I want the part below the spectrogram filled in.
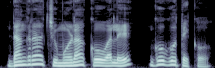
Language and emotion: Santali, neutral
